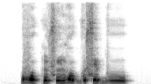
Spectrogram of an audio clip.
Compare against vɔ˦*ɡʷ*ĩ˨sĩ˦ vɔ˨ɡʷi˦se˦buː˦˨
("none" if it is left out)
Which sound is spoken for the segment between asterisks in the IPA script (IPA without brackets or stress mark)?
kʷ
